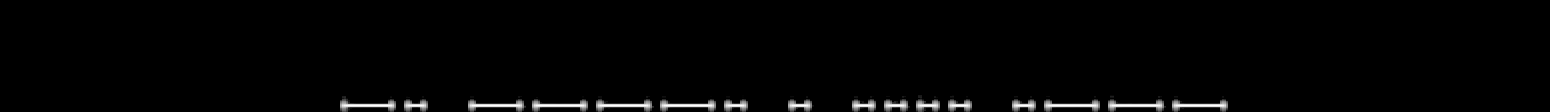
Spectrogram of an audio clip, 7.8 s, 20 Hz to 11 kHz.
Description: Morse code, heard as a keyed tone, about 15 wpm, 700 Hz. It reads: N9EHJ
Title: USA Call Signs - 5 Characters - Repeated 2x - 15wpm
